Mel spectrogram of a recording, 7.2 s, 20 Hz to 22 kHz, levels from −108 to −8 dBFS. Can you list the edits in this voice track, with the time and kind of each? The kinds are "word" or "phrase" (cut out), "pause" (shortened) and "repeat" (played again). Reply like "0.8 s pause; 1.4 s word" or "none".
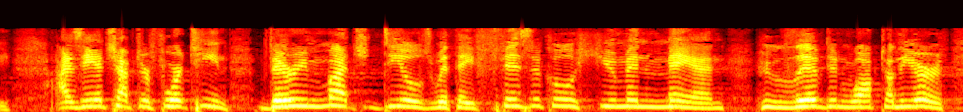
none

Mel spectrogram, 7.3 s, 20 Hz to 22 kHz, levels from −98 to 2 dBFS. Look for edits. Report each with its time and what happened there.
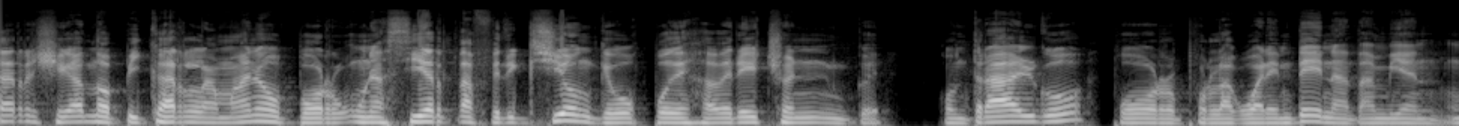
5.5 s pause

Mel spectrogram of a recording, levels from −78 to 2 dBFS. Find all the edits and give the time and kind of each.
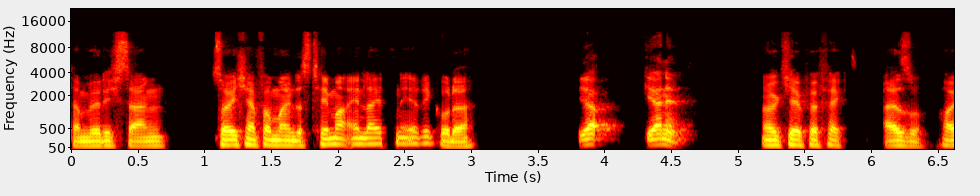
none

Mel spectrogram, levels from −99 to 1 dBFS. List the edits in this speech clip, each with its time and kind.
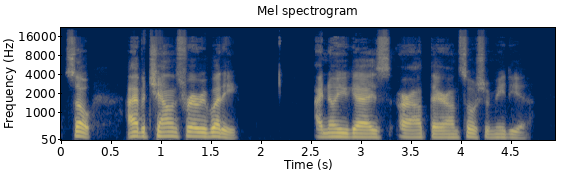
none

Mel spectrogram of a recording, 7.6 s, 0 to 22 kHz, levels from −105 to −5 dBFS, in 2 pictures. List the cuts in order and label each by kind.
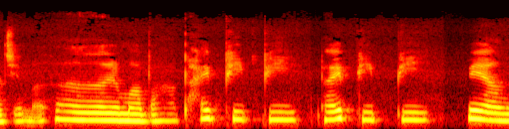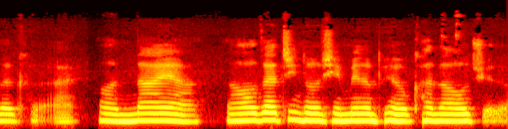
2.3 s pause; 3.3 s pause; 4.5 s pause

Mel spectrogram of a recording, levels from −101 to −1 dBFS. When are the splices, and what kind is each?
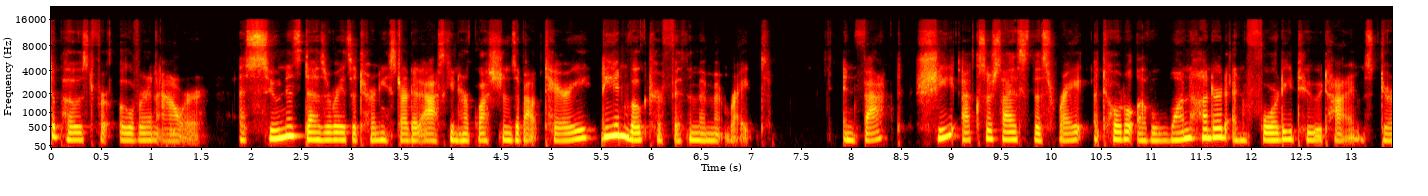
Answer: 5.5 s word; 8.6 s pause

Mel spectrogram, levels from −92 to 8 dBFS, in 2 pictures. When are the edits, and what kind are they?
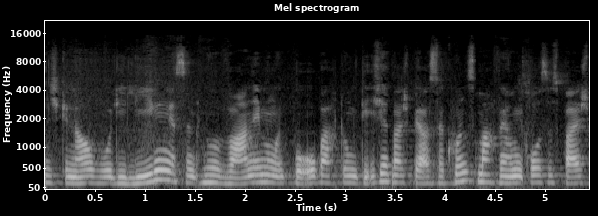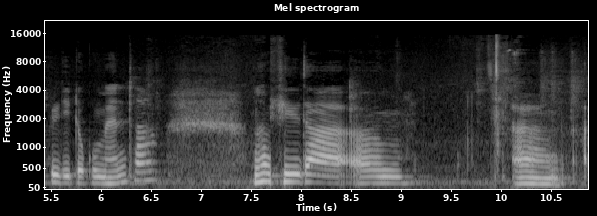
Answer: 1.5 s word; 3.5 s word; 4.3 s word; 4.8 s word; 7.7 s word

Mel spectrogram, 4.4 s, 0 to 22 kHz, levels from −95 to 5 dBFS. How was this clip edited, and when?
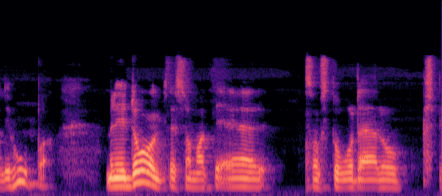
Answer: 1.7 s word; 3.1 s word

